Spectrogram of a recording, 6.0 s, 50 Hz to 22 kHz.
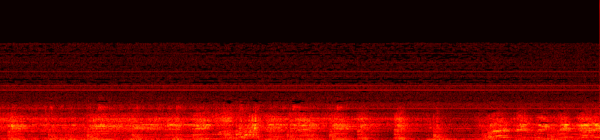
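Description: A 1960s rock band playing live, with electric guitar, bass and drums, as the closing number of a club set.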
